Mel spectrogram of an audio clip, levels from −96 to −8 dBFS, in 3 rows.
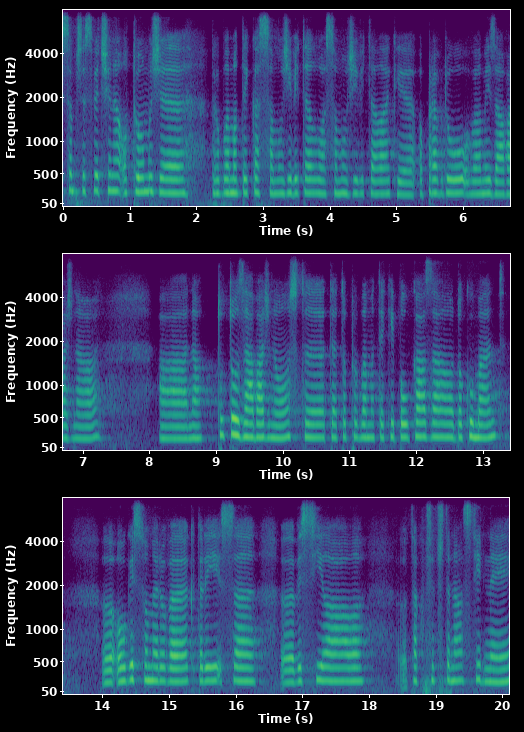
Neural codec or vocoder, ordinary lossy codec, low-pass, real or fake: codec, 24 kHz, 0.5 kbps, DualCodec; Opus, 24 kbps; 7.2 kHz; fake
